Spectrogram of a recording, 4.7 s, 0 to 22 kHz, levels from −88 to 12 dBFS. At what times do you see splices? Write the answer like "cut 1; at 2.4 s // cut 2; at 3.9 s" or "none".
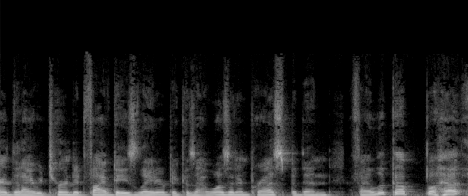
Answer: cut 1; at 3.4 s

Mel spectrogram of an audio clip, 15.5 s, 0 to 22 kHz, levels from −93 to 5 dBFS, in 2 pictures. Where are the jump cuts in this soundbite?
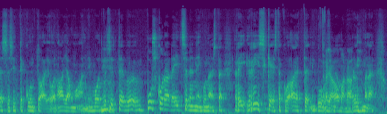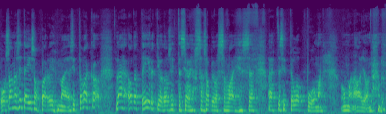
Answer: cut 1; at 7.0 s

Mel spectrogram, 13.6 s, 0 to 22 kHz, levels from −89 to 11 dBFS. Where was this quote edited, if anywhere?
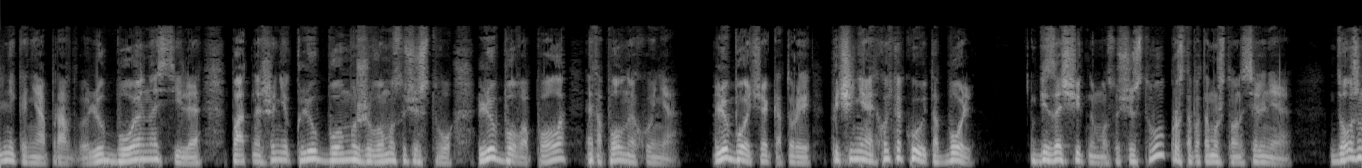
none

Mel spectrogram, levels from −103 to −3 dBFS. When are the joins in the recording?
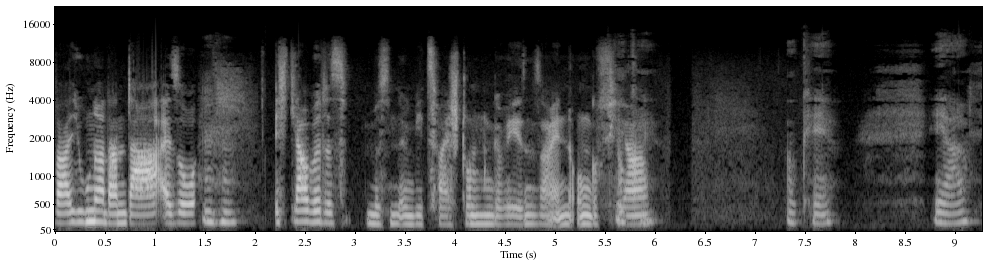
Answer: none

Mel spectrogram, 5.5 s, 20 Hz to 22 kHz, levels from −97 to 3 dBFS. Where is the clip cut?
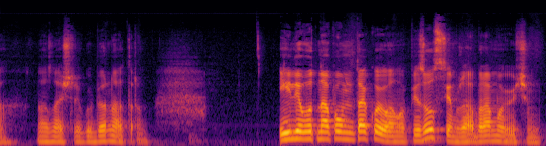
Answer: none

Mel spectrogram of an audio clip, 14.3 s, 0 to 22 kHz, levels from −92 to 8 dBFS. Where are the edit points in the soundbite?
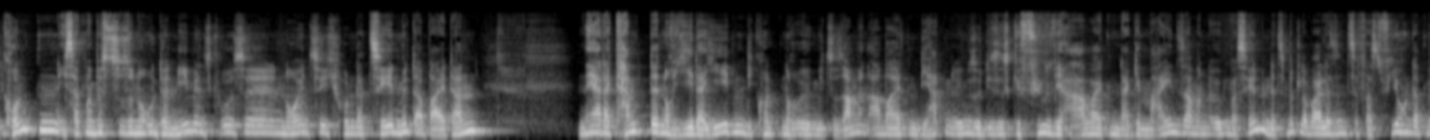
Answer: cut 1; at 3.4 s

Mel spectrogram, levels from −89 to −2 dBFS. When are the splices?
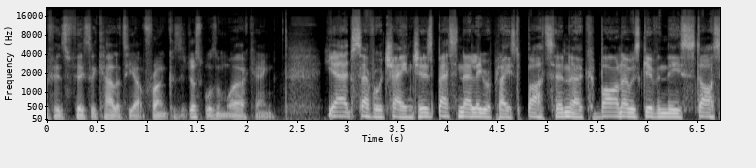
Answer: cut 1; at 3.0 s

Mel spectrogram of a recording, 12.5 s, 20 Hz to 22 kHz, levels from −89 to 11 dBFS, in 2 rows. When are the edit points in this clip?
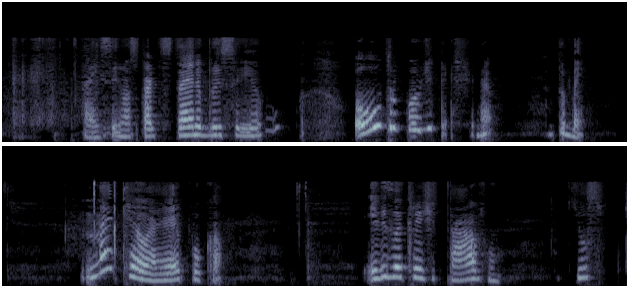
cut 1; at 3.5 s

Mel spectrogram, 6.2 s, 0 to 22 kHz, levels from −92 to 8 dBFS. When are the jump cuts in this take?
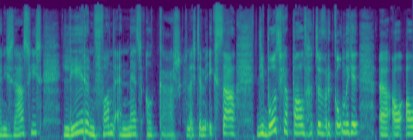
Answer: cut 1; at 2.8 s

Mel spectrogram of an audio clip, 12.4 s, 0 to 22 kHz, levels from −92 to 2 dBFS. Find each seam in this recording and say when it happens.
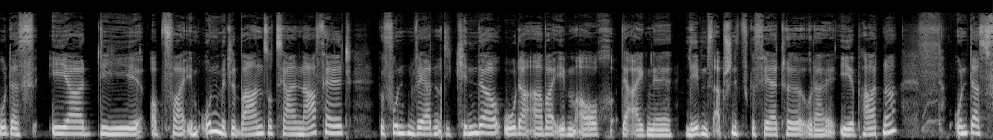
cut 1; at 5.5 s // cut 2; at 8.5 s

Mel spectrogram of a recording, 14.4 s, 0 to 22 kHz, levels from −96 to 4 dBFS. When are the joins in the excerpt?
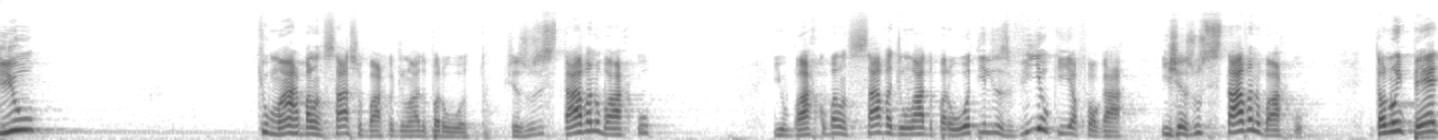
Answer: none

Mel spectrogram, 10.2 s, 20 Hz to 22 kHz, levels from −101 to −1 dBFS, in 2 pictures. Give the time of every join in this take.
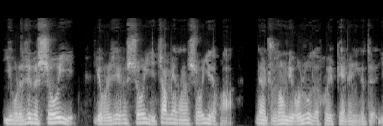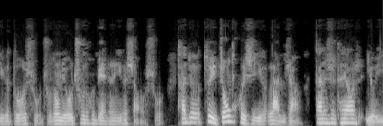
none

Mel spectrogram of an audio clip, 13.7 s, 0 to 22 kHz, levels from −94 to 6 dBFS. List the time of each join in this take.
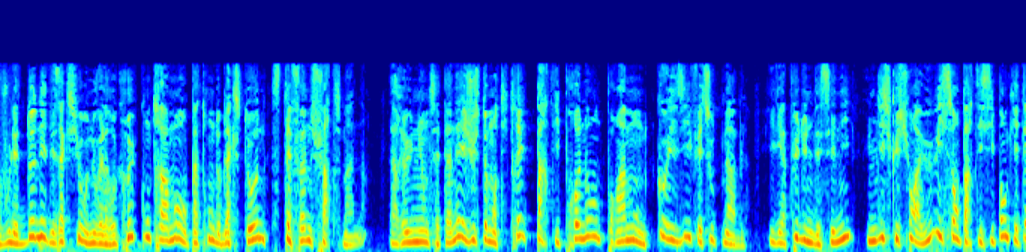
cut 1; at 5.1 s // cut 2; at 10.1 s

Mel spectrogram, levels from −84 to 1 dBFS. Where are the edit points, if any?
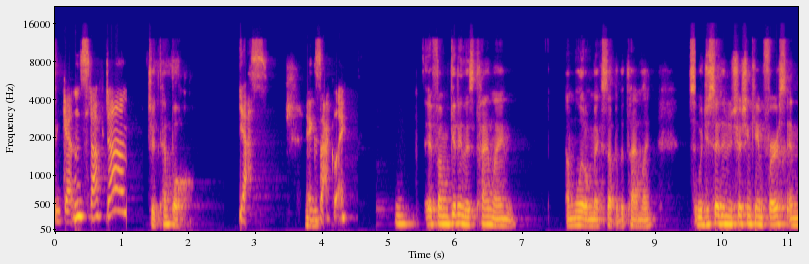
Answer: cut 1; at 1.3 s // cut 2; at 9.6 s

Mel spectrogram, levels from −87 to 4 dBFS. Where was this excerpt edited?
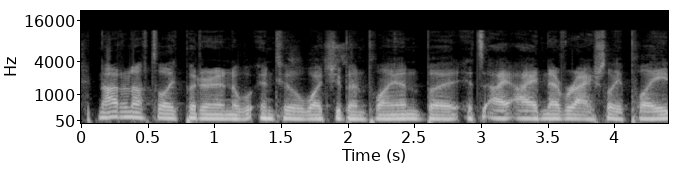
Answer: none

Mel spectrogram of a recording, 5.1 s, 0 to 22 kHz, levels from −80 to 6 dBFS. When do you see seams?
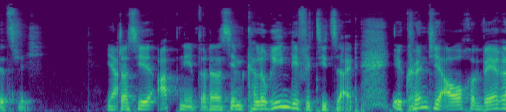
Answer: cut 1; at 1.2 s

